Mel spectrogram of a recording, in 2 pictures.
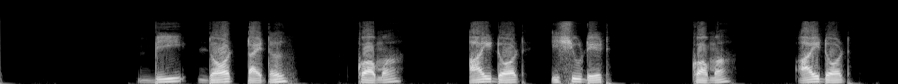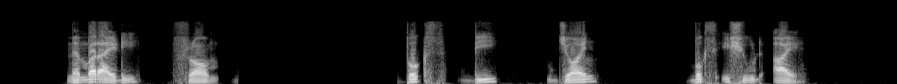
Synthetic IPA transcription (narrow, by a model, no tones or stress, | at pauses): biːɖɔːʈ̚ːaɪʈəl | kɔːma | aɪɖɔːʈ | ɪʃjuːɖeːʈ | kɔːma | ʔaɪɖɔːʈ | mɛ̃mbəɾaɪɖiː | fɾɔ̃ːm | bʊks | biː | d͡ʒɔ̃ɪ̃n | bʊksɪʃuːɖaɪ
